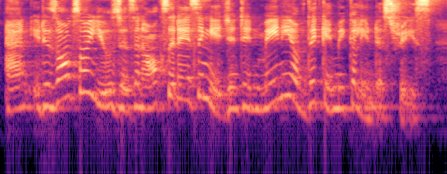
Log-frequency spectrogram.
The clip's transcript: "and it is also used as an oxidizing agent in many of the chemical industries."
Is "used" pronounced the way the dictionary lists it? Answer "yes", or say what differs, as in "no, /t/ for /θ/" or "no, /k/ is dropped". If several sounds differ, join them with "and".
yes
